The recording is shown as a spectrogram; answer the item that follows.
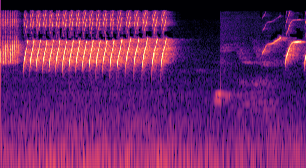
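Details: Singing canary used to coax youngsters into song: a dense, buzzy high trill lasting over a second, then a pause and a few rising whistled notes, with faint low background hum.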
